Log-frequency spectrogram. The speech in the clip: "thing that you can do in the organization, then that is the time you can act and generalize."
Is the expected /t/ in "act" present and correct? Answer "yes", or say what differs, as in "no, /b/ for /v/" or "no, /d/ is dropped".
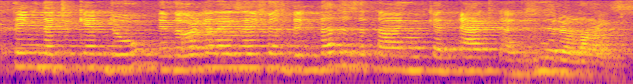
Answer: yes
